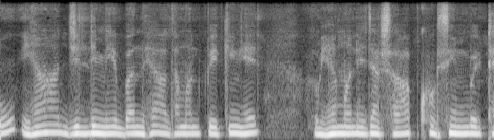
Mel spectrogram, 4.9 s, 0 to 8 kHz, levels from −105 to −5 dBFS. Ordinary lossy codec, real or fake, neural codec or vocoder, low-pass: none; fake; codec, 16 kHz, 0.8 kbps, ZipCodec; 7.2 kHz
